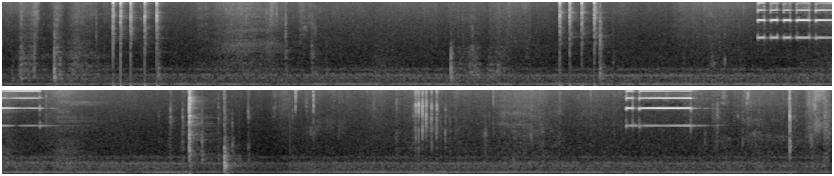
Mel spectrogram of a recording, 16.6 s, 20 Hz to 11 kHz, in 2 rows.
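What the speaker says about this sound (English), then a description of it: "Now we're going to torque down the caliper bracket bolts, the large bolts, to 79 foot-pounds." Torque wrench tightening the large front brake caliper bracket bolts to 79 foot-pounds on a 2018-2024 Toyota Camry, over a steady low hum. A few sharp metallic clicks and two short bursts of electronic beeping stand out.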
